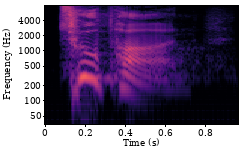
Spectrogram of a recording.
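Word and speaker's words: tupon (τύπον): It rhymes with a word we're used to in our English language. The Greek word, for example, is tupon, T-U-P-O-N, English spelling. Tupon rhymes with coupon.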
